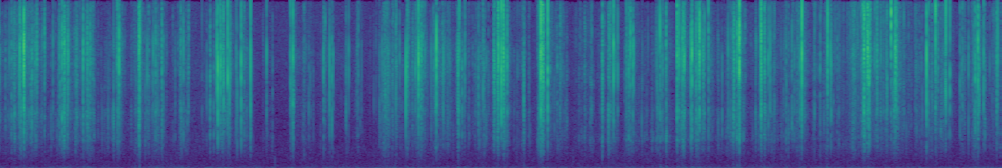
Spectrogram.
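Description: A small clump of plastic beaded garland, glossy dark blue and silver solid plastic beads with red spiky plastic fringe, is held in both palms while fingertips rub and squeeze it. Quiet, dense, bright clicking and crinkling continues throughout, with sharp, quick ticks over a soft low rumble.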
